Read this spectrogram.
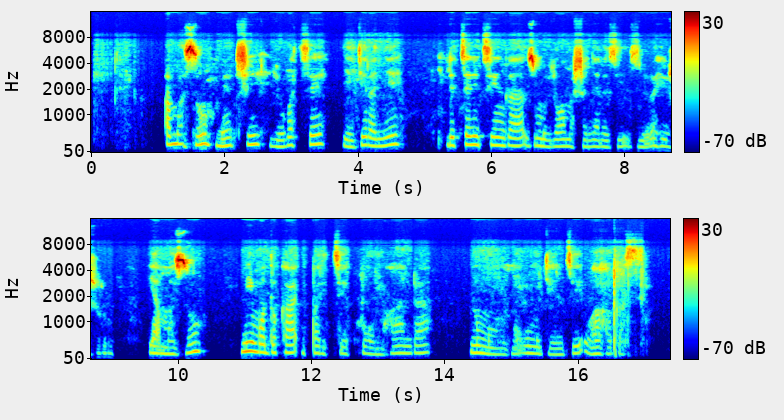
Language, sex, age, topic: Kinyarwanda, female, 36-49, government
